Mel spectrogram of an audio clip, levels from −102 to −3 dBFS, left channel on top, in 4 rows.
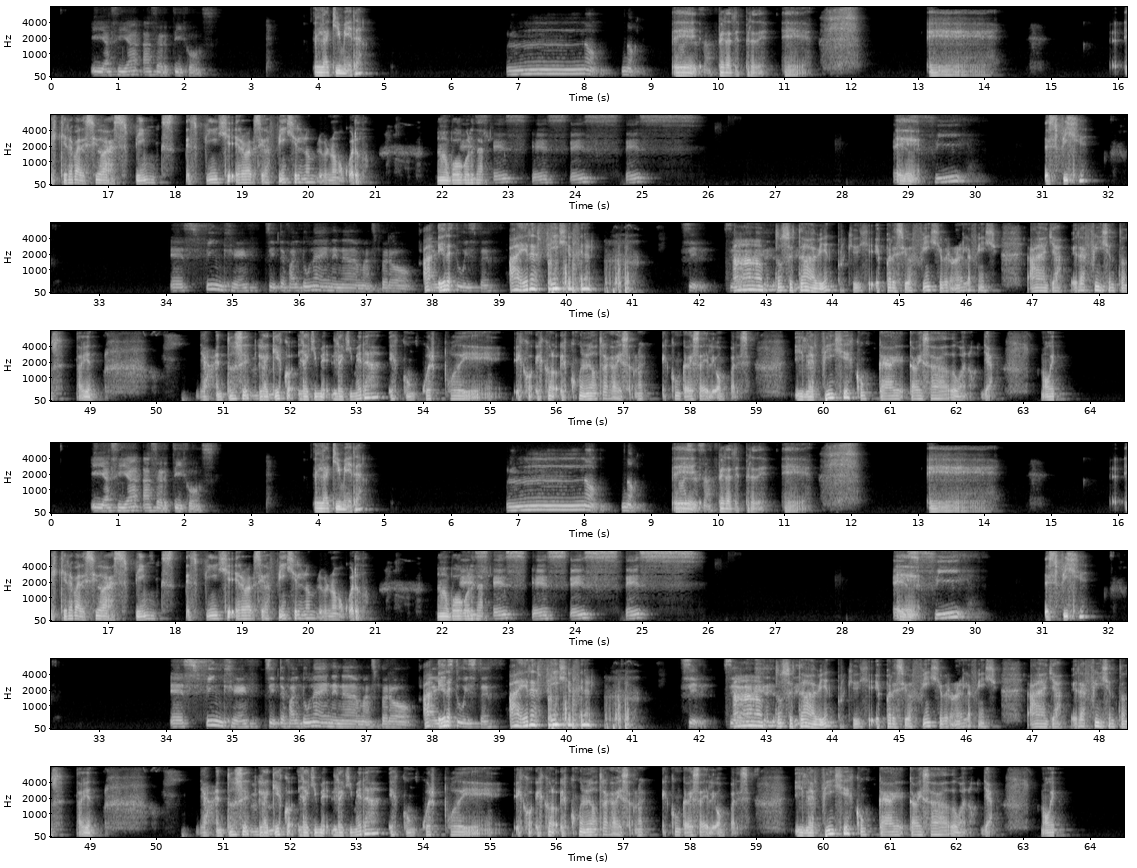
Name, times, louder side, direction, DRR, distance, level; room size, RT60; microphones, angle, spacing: voice 1, 0.6-2.4 6.8-8.9 9.4-10.0 22.3-25.8 28.8-30.1 34.1-39.0 41.8-43.7 51.4-51.9, right 6 dB, 90° right, 0.5 m, -35 dB
voice 2, 3.9-4.7 9.3-9.7 10.0-12.1 13.1-14.2 16.1-22.6 28.8-29.2 31.0-31.7 37.9-38.3 39.2-41.1 42.5-49.9 50.1-50.3 50.6-63.5, equal, ahead, 0.7 m, -29 dB
15.5 x 7.5 x 4.9 m
head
